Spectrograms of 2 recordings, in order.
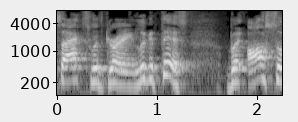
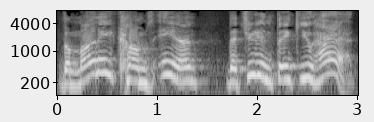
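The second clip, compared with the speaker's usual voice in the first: ordinary talk, nothing marked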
